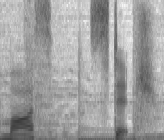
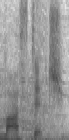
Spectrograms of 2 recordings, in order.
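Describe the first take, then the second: First: It is said slowly, two words kept apart. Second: It is said fast, words blurred together. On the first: It is clearly two words. The speaker calls it right. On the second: It sounds like a single word. The speaker calls it wrong.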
